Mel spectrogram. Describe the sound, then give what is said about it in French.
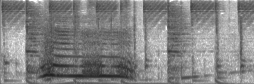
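A loud, sustained dinosaur roar sound effect lasts about a second, with a rasping, strained tone, set against a rhythmic musical backing that continues after it stops. “Alors les amis, vous aimez les animaux Écoutez la poule Ou alors la chèvre ou le dinosaure”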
